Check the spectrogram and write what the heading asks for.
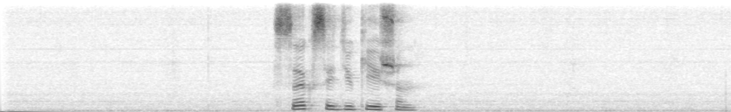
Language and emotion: Russian, neutral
